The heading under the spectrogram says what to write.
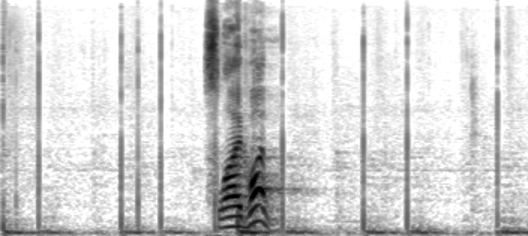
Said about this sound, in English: They've got the headphones on. The headphones are amplifying their heartbeat. And the slides are moving one after another for a few seconds each slide. And they're listening to their heartbeat.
